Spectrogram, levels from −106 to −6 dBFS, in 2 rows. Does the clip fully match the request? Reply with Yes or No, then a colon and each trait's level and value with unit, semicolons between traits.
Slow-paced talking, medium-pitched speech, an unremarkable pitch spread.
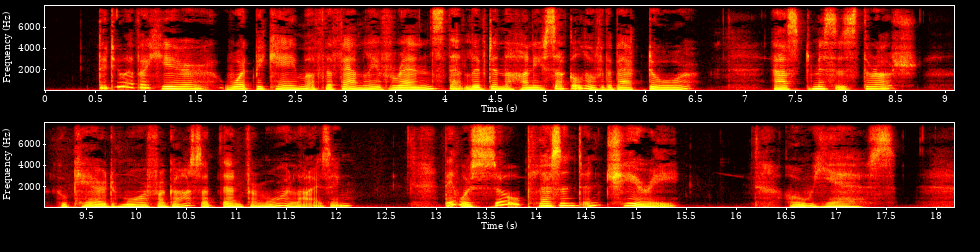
Yes: slow, 125 wpm; medium, 180 Hz; average, 3.4 semitones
